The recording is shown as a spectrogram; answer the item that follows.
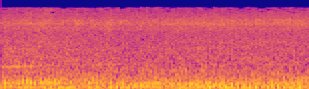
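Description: Several small motorbike and scooter engines running close by, steady, amid street traffic.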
